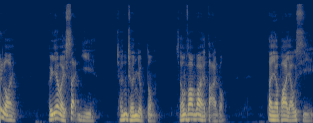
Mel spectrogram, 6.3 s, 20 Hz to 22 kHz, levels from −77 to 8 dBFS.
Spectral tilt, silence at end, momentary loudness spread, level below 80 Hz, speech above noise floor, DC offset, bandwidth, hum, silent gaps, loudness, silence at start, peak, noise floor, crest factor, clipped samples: -7 dB/octave; 0 s; 17 LU; -60 dBFS; 46 dB; under 0.1%; 19 kHz; none; none; -21 LUFS; 0 s; -6 dBFS; -66 dBFS; 14 dB; under 0.1%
